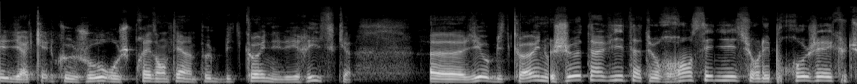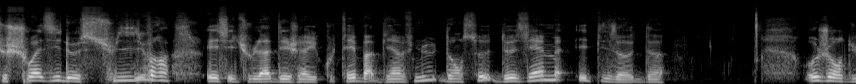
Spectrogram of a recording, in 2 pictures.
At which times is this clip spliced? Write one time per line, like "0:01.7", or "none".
0:05.5
0:10.6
